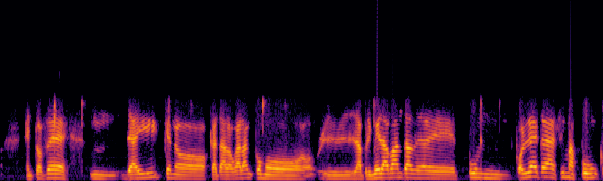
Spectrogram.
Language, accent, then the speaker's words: Spanish; Spain; eso conlleva el quitarnos el montón de perjuicios que tenemos los españoles como españoles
